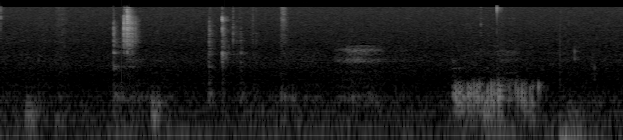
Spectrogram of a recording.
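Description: Near silence, with a few faint, short clicks and a soft low rustle near the end: small handling noises of fingers and tiny brass lock pins held in the palm.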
